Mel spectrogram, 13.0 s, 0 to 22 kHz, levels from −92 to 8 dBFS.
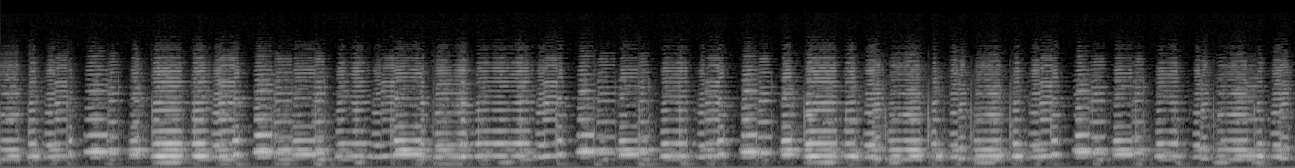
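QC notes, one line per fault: No faults heard anywhere in the clip.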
